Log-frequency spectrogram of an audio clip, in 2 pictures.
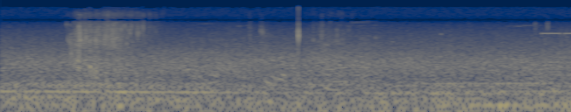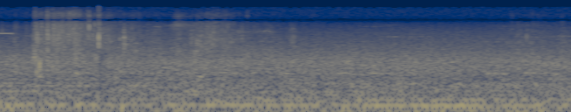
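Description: Topwater bass lure splashing on the surface as it is retrieved, in two short splashy bursts about a second in and around six seconds in, over a steady hum of distant highway traffic and wind.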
